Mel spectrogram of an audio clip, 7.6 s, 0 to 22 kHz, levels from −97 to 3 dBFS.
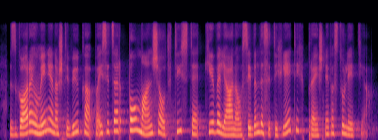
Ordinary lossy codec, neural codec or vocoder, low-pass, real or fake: none; codec, 24 kHz, 0.9 kbps, WavTokenizer, large speech release; 10.8 kHz; fake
